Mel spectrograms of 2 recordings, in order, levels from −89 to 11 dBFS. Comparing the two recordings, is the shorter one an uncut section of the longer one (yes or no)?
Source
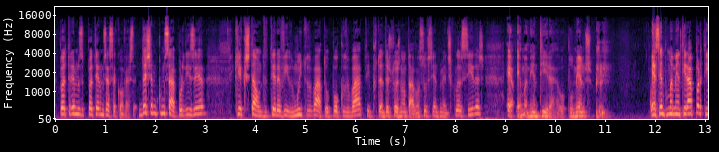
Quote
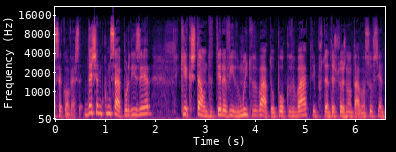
yes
